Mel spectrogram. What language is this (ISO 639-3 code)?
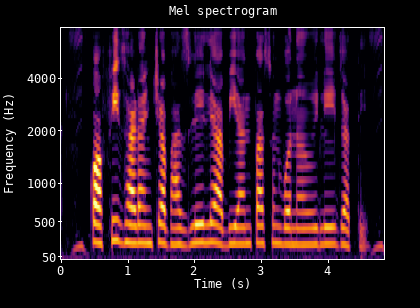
mar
